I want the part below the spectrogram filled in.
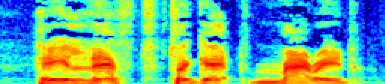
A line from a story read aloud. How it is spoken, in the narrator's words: snapped Ridcully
